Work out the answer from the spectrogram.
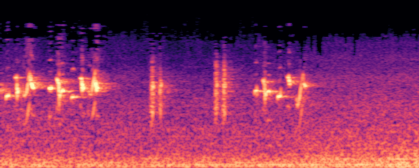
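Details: Caged wild-caught songbird from Mandali offered for sale, giving a short burst of clear slurred whistled notes, then two brief sharp clicks and another short whistled phrase over a low background hum.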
